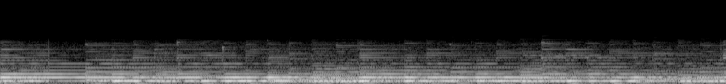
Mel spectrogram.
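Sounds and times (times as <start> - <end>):
guitar loops: 0.0 - 7.2.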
